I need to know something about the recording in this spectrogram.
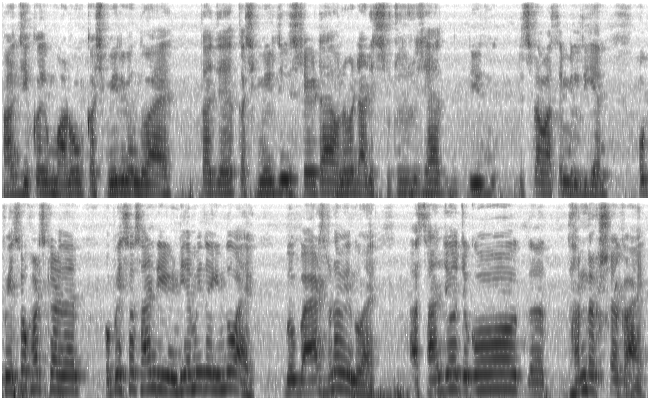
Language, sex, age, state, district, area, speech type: Sindhi, male, 45-60, Delhi, South Delhi, urban, spontaneous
